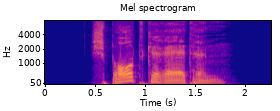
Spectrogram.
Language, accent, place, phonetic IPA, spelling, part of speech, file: German, Germany, Berlin, [ˈʃpɔʁtɡəˌʁɛːtn̩], Sportgeräten, noun, De-Sportgeräten.ogg
- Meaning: dative plural of Sportgerät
